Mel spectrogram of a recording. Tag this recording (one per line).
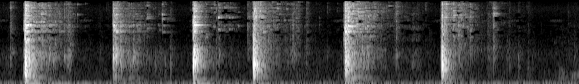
high-pithed
multiple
